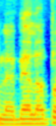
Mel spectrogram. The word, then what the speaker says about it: LaMelo: Lamelo, L-A-M-E-L-O.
